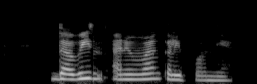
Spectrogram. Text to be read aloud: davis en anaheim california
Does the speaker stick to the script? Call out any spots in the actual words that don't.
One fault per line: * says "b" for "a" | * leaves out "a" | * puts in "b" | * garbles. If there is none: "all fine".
all fine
